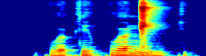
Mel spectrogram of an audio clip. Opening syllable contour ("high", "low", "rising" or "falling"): low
